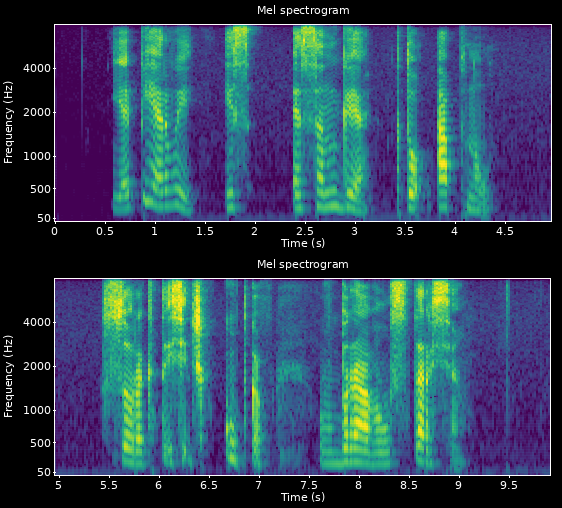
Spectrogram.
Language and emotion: Russian, positive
